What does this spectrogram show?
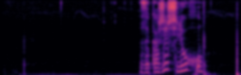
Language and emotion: Russian, neutral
